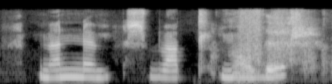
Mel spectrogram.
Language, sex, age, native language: Icelandic, female, 9, Icelandic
